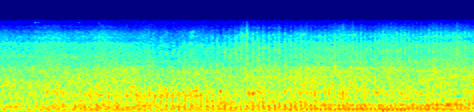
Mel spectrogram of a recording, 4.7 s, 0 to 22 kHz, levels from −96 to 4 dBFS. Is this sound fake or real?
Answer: fake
